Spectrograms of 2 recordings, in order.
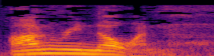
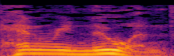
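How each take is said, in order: First: The first name is pronounced the French way. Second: The first name is pronounced the English way. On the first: The speaker calls it right. "you pronounce it French" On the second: The speaker calls it wrong. "I used to think his name was Henry Nouwen"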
